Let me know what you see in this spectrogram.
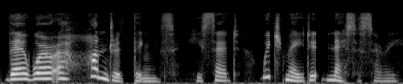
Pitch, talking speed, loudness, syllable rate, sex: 205 Hz, 165 wpm, -19 LUFS, 4.6 syllables/s, female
